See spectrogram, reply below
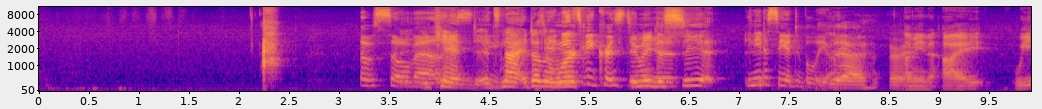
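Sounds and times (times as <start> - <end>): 
voice imitating a paper cut with a hissing swipe: 2.2 - 2.5
speech: 3.3 - 9.9.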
